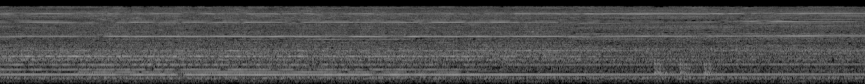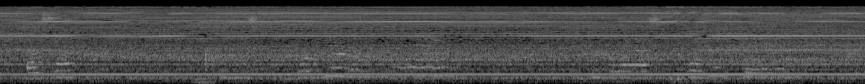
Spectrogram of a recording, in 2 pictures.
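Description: Small handheld rotary tool fitted with a diamond drill bit, running steadily with an unbroken motor whine while drilling sea glass.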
